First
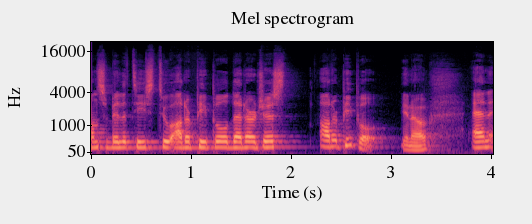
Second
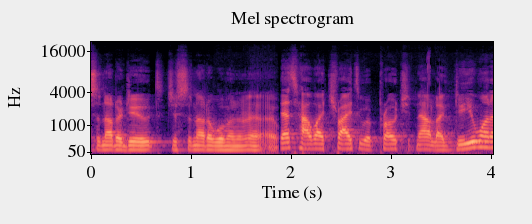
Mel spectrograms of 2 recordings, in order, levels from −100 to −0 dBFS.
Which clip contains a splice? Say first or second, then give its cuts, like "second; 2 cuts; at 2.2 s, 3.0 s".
second; 1 cut; at 1.9 s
